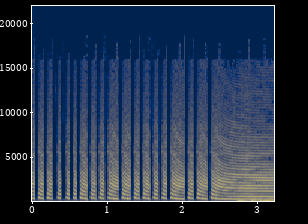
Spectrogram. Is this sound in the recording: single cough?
no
